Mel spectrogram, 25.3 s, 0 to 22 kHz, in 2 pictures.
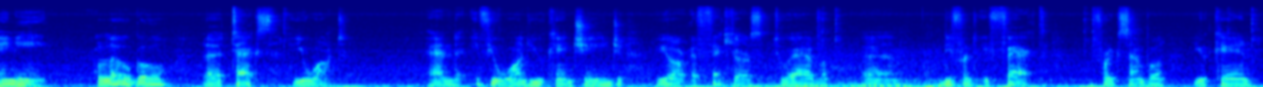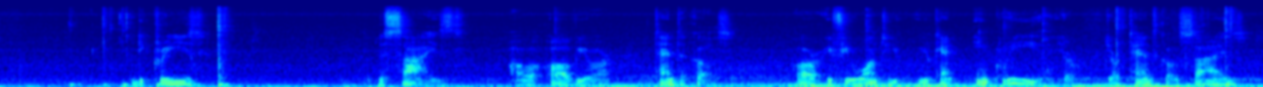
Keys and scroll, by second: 12.9-14.9 typing, 23.4-25.0 typing.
